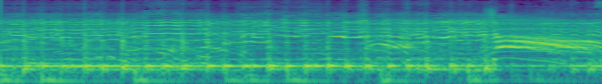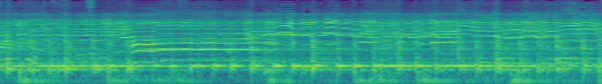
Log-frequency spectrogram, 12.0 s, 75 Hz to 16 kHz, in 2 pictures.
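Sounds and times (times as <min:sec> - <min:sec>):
drums: 0:00.0 - 0:12.0
reed pipe melody: 0:00.0 - 0:12.0.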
